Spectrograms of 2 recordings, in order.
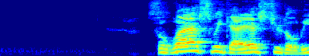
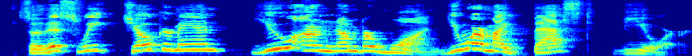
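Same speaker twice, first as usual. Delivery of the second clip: announcer voice; 8 semitones higher, 6 dB louder than usual. Acted. Crowning top viewer.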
